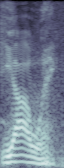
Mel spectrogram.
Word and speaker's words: Yahweh: We don't even know for sure how to pronounce it. These days, most people think it was Yahweh. 100 years ago, they said Jehovah.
